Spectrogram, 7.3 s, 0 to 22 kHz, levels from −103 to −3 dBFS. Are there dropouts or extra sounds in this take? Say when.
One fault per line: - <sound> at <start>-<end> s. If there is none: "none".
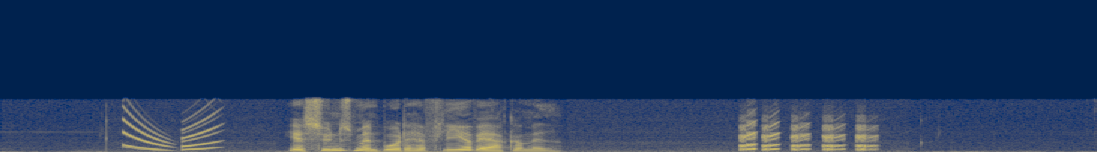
- chirp at 0.8-1.5 s
- laugh at 4.9-5.9 s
